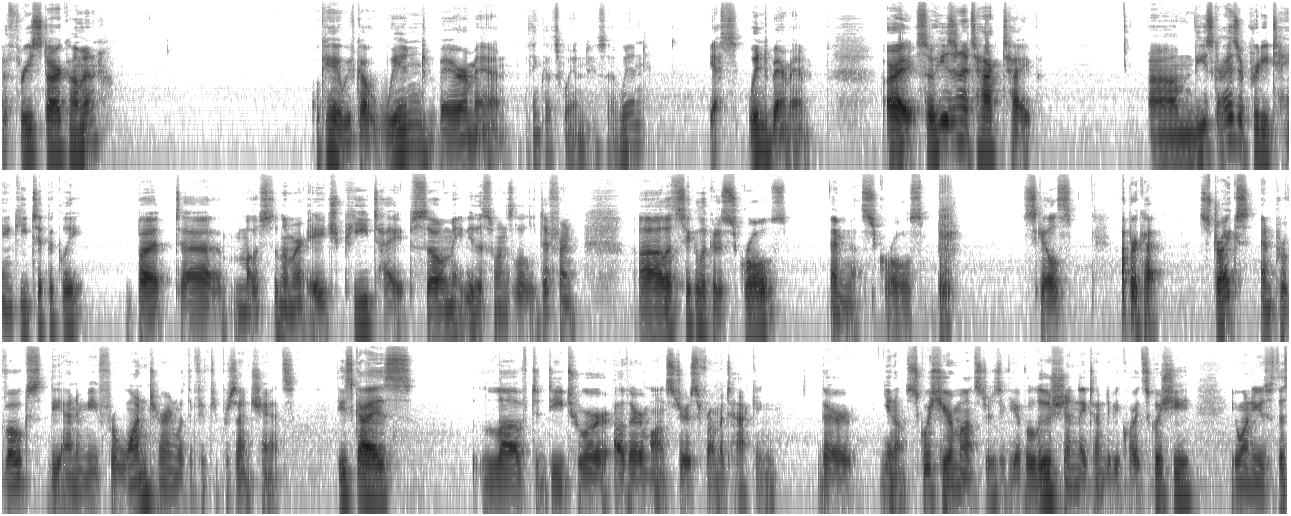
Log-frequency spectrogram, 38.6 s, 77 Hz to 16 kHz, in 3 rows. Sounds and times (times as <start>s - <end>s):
Speech: 0.0s - 1.2s, 3.1s - 8.2s, 8.8s - 10.4s, 11.2s - 22.5s, 23.1s - 29.9s, 30.5s - 38.5s.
